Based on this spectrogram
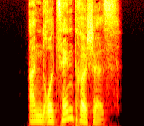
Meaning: strong/mixed nominative/accusative neuter singular of androzentrisch
- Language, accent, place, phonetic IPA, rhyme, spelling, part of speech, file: German, Germany, Berlin, [ˌandʁoˈt͡sɛntʁɪʃəs], -ɛntʁɪʃəs, androzentrisches, adjective, De-androzentrisches.ogg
